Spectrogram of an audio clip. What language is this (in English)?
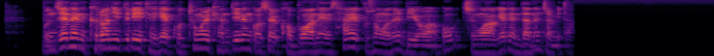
Korean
